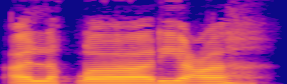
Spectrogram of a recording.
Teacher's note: یہاں پر یہ نوٹ کرنے کی بات ہے کہ فلو میں ہم کبھی کبھی کیا کرتے ہیں، القاریہ پڑھ دیتے ہیں، تو یا جیسی آواز نہیں آئے گی، کیونکہ اس آیت کے اندر آپ کو یا نظر نہیں آئے گا، یہاں پر عین ہے تو ہم عین کی آواز کو حلق سے ادا کرتے ہوئے پڑھیں گے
